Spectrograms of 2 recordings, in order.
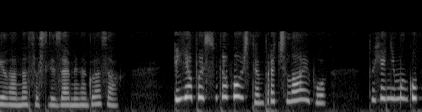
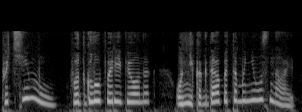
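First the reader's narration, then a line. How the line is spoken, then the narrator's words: Quick exclamation. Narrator (Russian): быстро воскликнула ее тетя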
